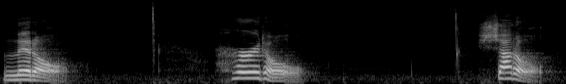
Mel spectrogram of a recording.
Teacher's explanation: But everyone else, if you hear the dark L, think of it as if there is an O sound. O as in go, but you need to engage the root of the tongue more, okay? So it's not little, it's almost as if you're saying lido, little, little, but you gotta cheat, so you gotta engage the back of the tongue a little bit.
